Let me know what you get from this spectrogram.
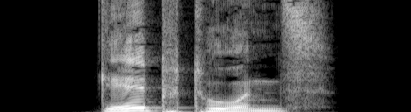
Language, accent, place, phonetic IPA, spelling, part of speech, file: German, Germany, Berlin, [ˈɡɛlpˌtoːns], Gelbtons, noun, De-Gelbtons.ogg
- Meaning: genitive singular of Gelbton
